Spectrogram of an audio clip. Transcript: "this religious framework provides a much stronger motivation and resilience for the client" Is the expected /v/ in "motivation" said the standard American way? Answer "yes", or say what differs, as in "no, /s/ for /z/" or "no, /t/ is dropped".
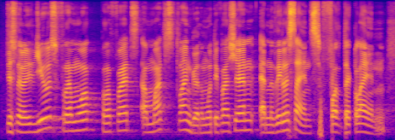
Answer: no, /f/ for /v/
